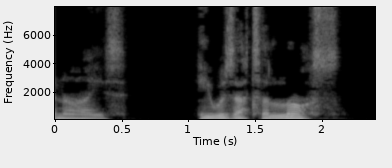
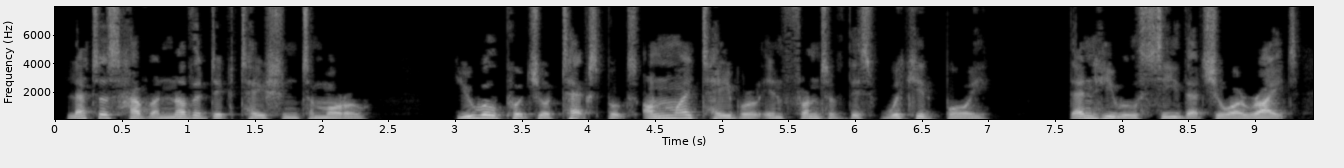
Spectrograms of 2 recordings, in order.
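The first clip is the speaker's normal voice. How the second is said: raised, indignant teacher addressing the class; higher, forceful classroom voice; stern teacher; 4 semitones higher, 5 dB louder than usual. A narrator's reading. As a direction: lay down the punishment to the whole class.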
